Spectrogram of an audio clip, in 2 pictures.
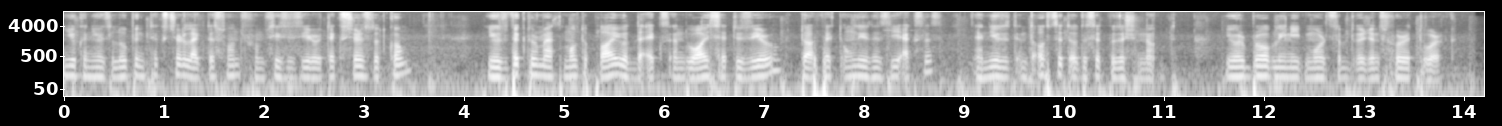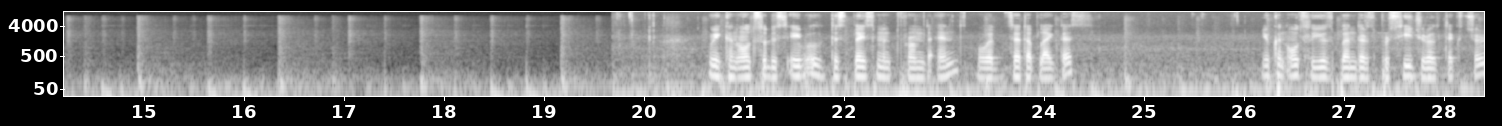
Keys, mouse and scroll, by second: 3.5-4.5 drag, 6.9 click, 7.7 click, 8.3 middle click, 9.2-10.1 drag, 10.8 Tab, 11.6 alt+z, 12.8 click, 13.3 alt+z, 13.5 middle click, 14.3 middle click, 15.2 click, 17.4 click, 20.0-24.2 middle drag, 26.0 shift+space.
